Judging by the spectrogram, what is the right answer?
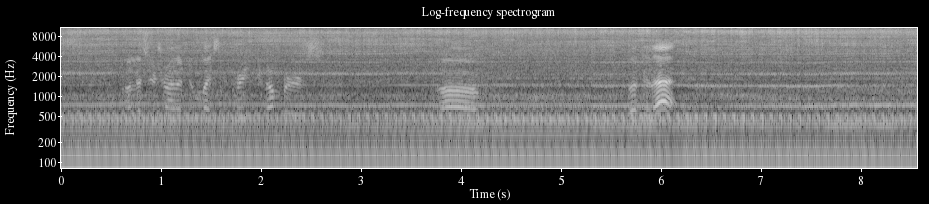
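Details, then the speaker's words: Turbo B18 VTEC (LS-VTEC) Honda Civic EK hatchback, stock oil pump, idling: steady lumpy idle with a faint constant thin whine above it; suspected camshaft wear, valve cover to be removed for inspection, one seal known bad. "I think that whining is either going to be something with a cam shaft. Um, yeah, he's going to have to take off the valve cover, take a look in there, see if one of these cam shafts is wearing or something."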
